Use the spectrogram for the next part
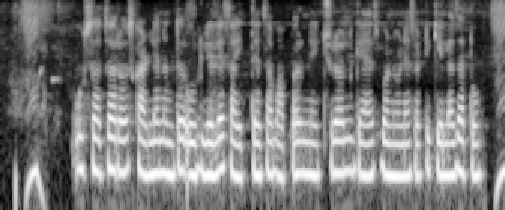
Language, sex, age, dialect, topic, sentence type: Marathi, female, 25-30, Varhadi, agriculture, statement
